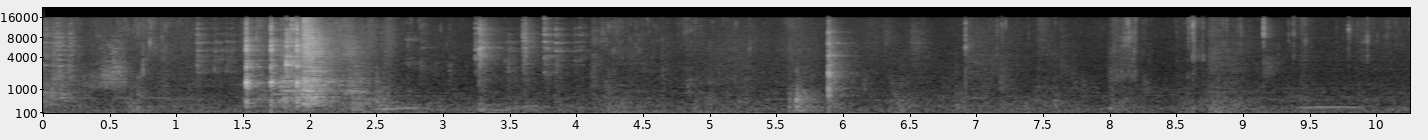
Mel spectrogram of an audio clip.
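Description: Ceramic plates and utensils clinking and knocking on a steel counter during plating, with the loudest clatter about two seconds in and another sharp clink near six seconds.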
